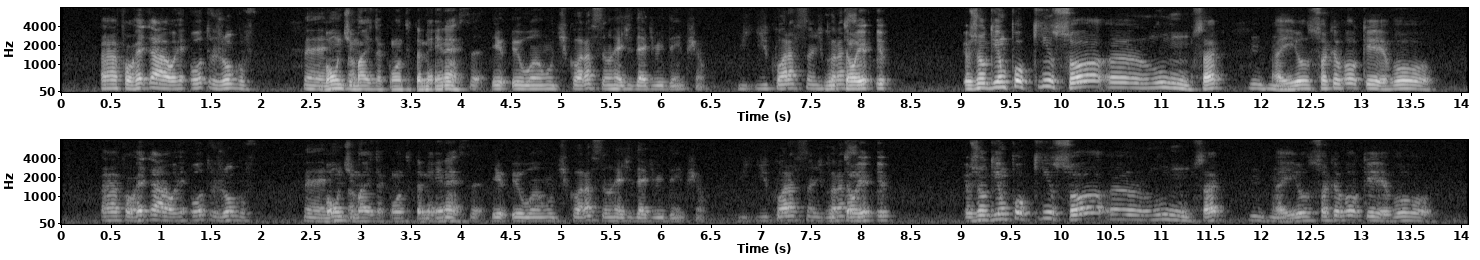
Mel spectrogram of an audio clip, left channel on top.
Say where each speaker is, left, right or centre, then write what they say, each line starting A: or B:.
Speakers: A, on the left; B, on the left.
A: Ah, foi o Red- ah, o Re- outro jogo
B: É,
A: Bom demais
B: nossa.
A: da conta também,
B: Nossa,
A: né?
B: eu, eu amo de coração Red Dead Redemption. De, de coração, de
A: Então,
B: coração.
A: eu, eu, eu joguei um pouquinho só ah, no um sabe?
B: Uhum.
A: Aí eu, só que eu vou o quê? Eu vou,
